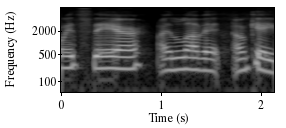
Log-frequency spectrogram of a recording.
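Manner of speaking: usual speaking voice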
